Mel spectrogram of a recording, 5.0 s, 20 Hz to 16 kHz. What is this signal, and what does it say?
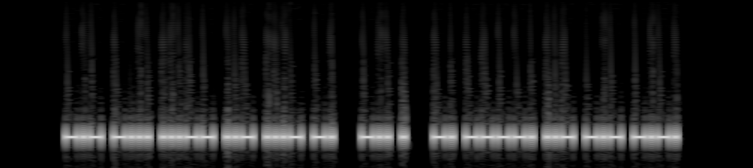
Morse code, heard as a keyed tone, about 41 wpm, 700 Hz. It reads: KB3UVN DE N9UKC
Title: USA Callsign DE Callsign 45wpm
